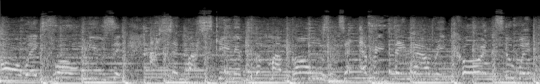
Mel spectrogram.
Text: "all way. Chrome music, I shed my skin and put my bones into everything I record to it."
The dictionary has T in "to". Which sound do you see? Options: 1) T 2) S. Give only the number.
1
